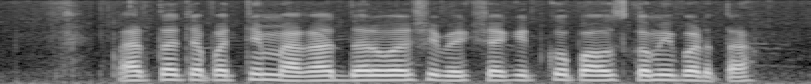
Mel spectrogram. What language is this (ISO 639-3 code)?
mar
